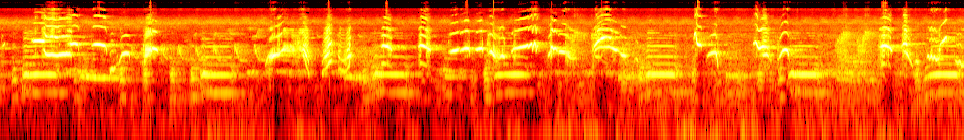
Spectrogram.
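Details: Oriental magpie-robin with tail opened, singing in a way said to excite other magpie-robins into song; nearly nonstop chattering warble of whistles and rasping notes, rapid and varied throughout.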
